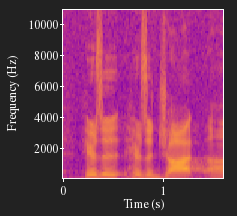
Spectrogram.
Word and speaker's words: JWT: here's a here's a jot it's it's meant to be pronounced jot I'm still not exactly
